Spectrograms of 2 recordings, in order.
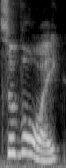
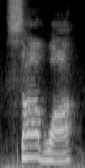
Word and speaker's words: savoir: spin this around okay first up we have savoir not Savoy savwa savwa's pork tasso all this is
